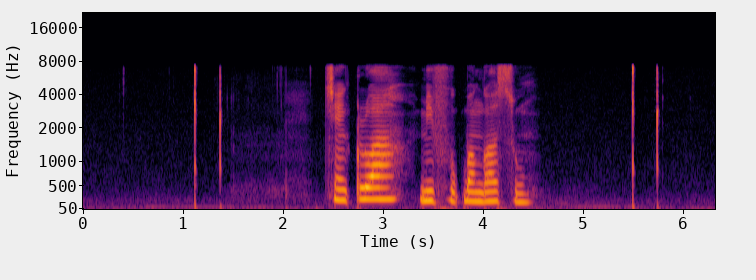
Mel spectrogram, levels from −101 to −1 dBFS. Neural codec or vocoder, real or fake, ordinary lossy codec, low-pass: none; real; none; 7.2 kHz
